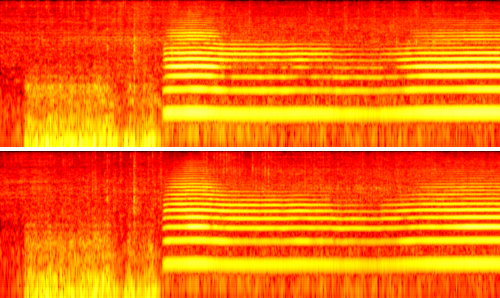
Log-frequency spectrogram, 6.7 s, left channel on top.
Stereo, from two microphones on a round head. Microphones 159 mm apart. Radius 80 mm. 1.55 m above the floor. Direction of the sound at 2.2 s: 10° right (ahead or behind).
